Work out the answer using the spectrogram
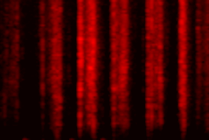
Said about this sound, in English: All right, I'm shuffling my cards. I got a deck of superiors.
